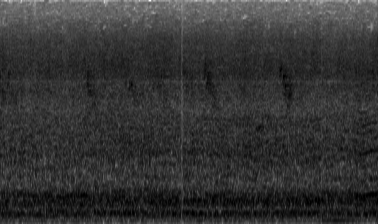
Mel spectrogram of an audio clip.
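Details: Bees on pussy willow make a steady droning buzz, a dense hum with overlapping wingbeats rising and fading.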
